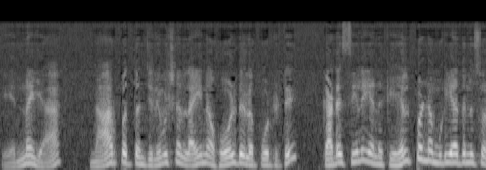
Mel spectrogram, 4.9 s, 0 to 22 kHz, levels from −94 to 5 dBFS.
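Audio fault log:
throughout, low bit depth with dither: a steady, even hiss sits around 25 dB below the speech with no distortion, which fits about 7-bit resolution with dither added before rounding.
throughout, HE-AAC compression: nothing reaches above 12.3 kHz, and the treble sounds copied upward from lower bands, making s sounds gritty and lispy; likely HE-AAC near 16 kbps.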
